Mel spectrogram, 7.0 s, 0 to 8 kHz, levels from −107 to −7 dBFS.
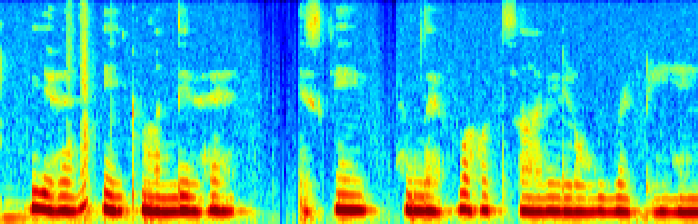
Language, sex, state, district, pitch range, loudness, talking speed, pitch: Hindi, female, Rajasthan, Jaipur, 180-195 Hz, -12 LUFS, 95 wpm, 190 Hz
